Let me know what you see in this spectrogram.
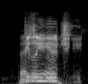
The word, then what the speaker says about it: Pigliucci: Pigliucci would be my take on it.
